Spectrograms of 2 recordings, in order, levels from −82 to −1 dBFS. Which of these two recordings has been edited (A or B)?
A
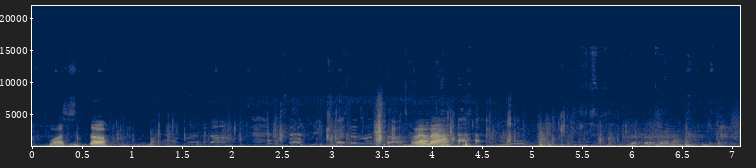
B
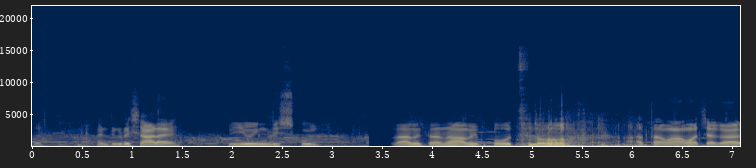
B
